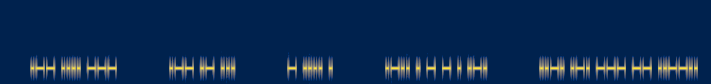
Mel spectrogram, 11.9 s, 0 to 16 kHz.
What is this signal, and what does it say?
Morse code, heard as a keyed tone, about 28 wpm, 700 Hz. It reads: WHO WAS THE LETTER FROM?
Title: 3x Word-Spacing - Sentences from Top 300 Words - 28wpm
